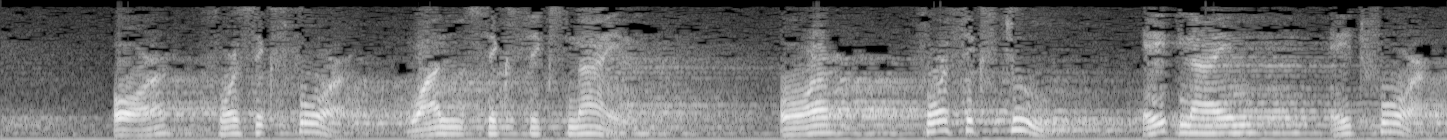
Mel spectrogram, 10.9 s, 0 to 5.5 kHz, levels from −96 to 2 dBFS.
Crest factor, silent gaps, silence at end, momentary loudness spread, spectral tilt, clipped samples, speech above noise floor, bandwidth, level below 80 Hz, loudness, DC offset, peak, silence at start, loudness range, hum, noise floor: 14 dB; none; 0 s; 13 LU; -11 dB/octave; under 0.1%; 23 dB; 5 kHz; -48 dBFS; -14 LUFS; 2%; 0 dBFS; 0 s; 2 LU; none; -36 dBFS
